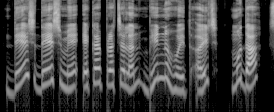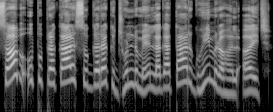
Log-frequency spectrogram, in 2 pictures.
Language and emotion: Maithili, neutral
